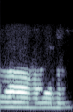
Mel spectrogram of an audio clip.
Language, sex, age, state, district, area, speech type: Assamese, male, 18-30, Assam, Nalbari, rural, conversation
